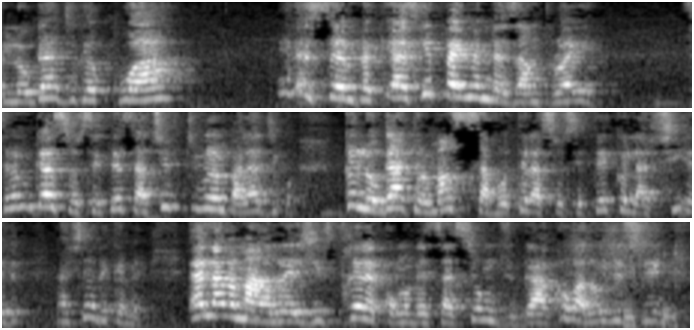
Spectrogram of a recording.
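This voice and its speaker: A woman's voice: on the high side, fairly quick, reverberant, a little hiss or hum. A woman columnist on a morning talk show, telling a street story in a chatty, teasing way. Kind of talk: lively storytelling chat.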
